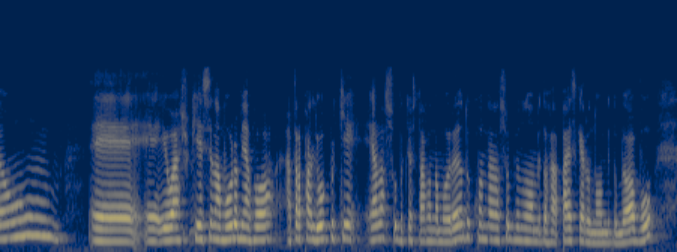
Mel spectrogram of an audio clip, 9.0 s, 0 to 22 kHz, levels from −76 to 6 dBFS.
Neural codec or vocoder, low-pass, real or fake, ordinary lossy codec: none; 7.2 kHz; real; none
